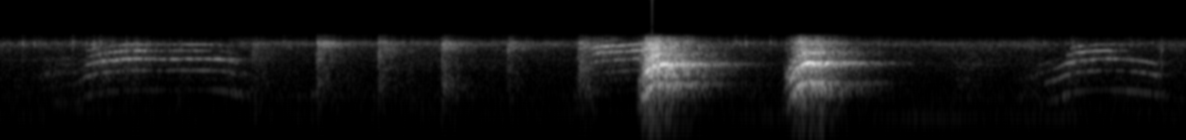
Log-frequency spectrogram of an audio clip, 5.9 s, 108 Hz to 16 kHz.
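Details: Pet cat 跳跳 begging for food, meowing repeatedly: a harmonic meow at the start, several short soft chirps, two loud strained meows around 3 and 4 seconds, and a final arched meow.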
